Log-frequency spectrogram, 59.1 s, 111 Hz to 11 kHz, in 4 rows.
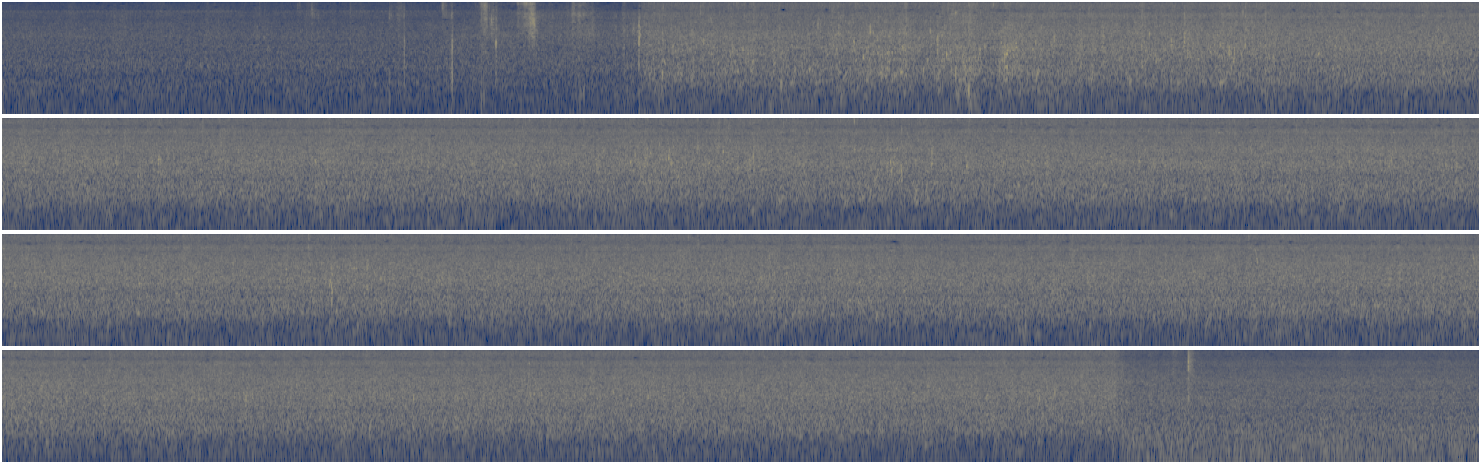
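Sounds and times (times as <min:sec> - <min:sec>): flowing water rushing: 0:04.8 - 0:59.0.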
